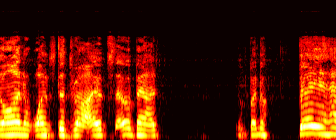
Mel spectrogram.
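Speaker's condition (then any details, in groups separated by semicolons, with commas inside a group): Cerebral palsy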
